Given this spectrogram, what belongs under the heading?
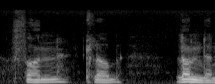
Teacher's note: popular northern accents share the important characteristics first of not distinguishing vowels of the lexical set strut from that of foot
